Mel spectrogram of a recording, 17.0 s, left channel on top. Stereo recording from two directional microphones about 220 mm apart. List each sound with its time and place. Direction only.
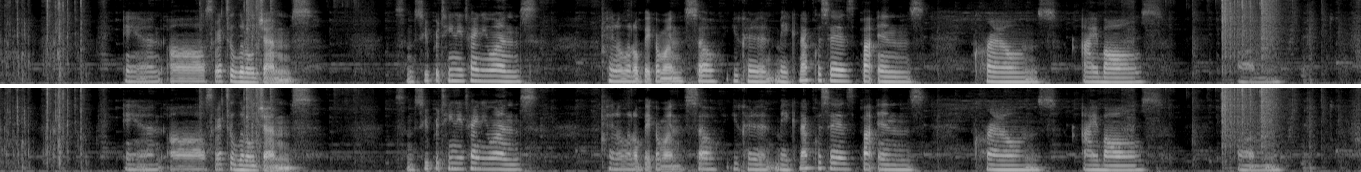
1.5 s speech: 20° left (ahead or behind)
5.0 s speech: 20° left (ahead or behind)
